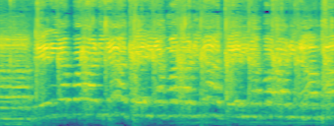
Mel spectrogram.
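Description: A group of voices singing a Hindu devotional bhajan together, with hands clapping along in rhythm.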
